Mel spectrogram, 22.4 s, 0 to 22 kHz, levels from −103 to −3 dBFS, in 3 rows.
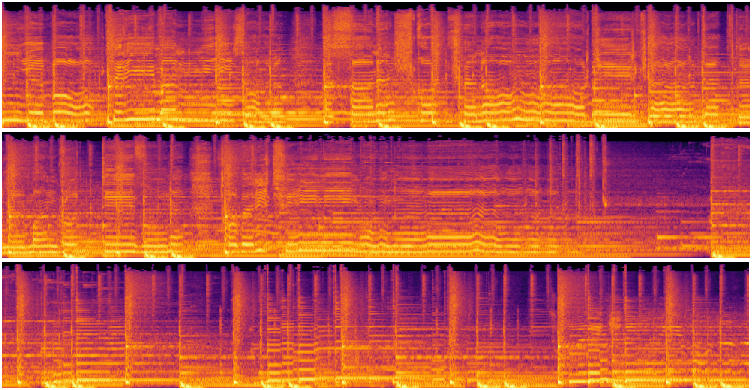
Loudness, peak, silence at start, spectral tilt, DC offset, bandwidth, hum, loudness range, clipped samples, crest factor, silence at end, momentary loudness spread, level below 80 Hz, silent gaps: -14 LUFS; 0 dBFS; 0 s; -5.5 dB/octave; under 0.1%; 20 kHz; none; 4 LU; under 0.1%; 12 dB; 0 s; 7 LU; -18 dBFS; none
